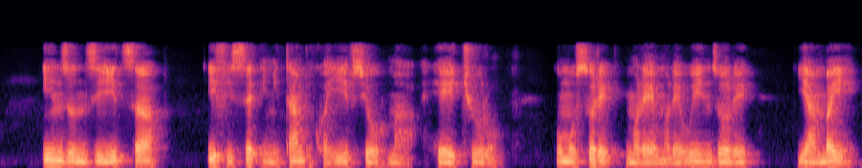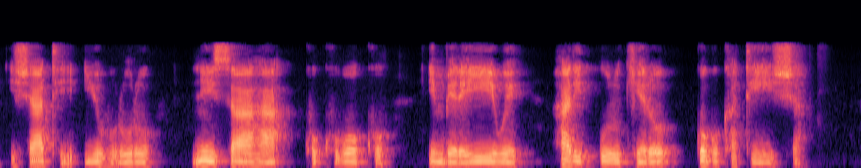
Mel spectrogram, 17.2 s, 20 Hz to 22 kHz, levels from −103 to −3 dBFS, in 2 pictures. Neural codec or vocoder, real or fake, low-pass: codec, 16 kHz in and 24 kHz out, 1 kbps, XY-Tokenizer; fake; 7.2 kHz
